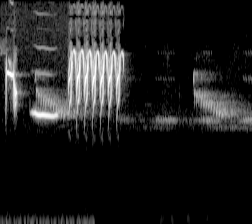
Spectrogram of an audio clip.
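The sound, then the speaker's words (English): An Eastern towhee sings on Nantucket. Clear whistled opening notes lead into a rapid, buzzy trill, and after a short pause comes a softer, sliding call. “But if you listen carefully, you can still hear the sound of an old glacier in the voice of a Towhee.”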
